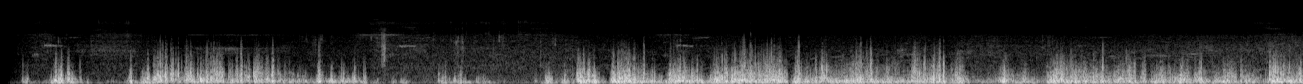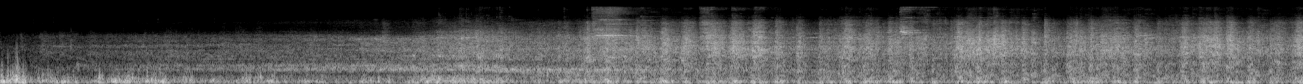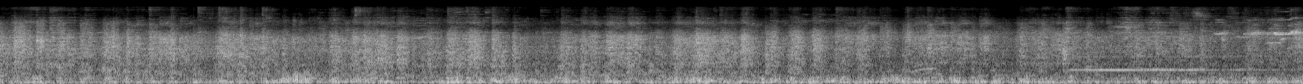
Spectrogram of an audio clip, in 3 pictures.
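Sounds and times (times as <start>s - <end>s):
electric locomotive passing: 7.6s - 39.0s
freight wagons wheels clattering: 15.8s - 39.0s.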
